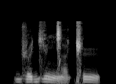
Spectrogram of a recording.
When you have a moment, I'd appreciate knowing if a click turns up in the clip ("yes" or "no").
yes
